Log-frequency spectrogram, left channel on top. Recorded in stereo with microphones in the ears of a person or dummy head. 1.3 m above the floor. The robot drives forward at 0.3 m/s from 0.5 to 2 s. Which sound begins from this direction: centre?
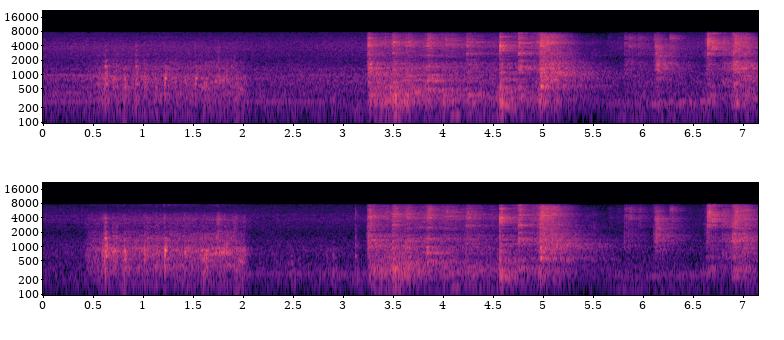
Crumpling, at 3.2 s.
